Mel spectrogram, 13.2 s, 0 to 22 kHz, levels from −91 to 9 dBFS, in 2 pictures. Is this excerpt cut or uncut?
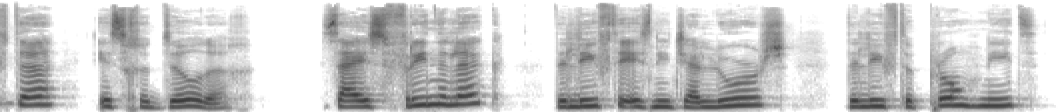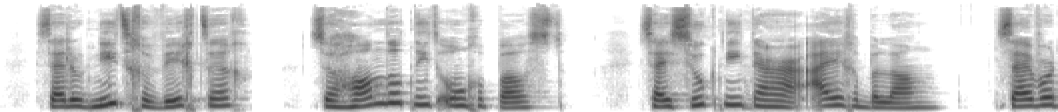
uncut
